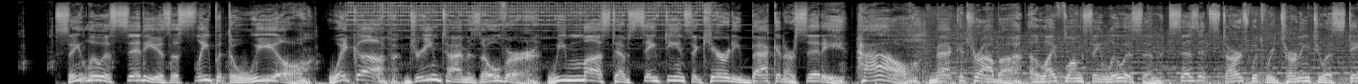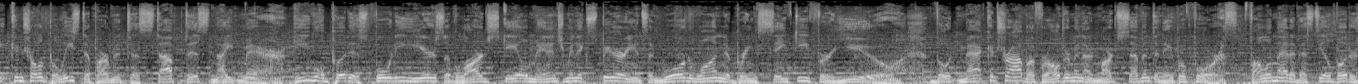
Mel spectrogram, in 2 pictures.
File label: Spot; Kotraba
